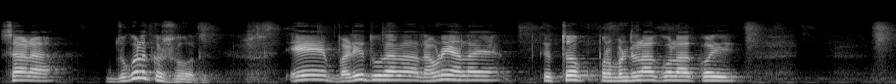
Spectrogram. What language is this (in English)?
Dogri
